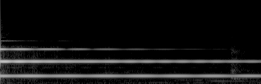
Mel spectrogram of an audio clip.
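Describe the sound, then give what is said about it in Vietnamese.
A temple bell, tipped and struck at a slant so its sound travels upward, rings out once, its bright tone sustaining steadily with layered overtones, clear, with a faint clink near the end. “Chuông là không có thỉnh ngang vậy, thỉnh như vậy là mình lật cái chuông, mình hất cái chuông lật, thỉnh xéo vậy nè, để mình đưa cái tiếng chuông nó đi lên, phát cái tiếng chuông nó lên.”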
